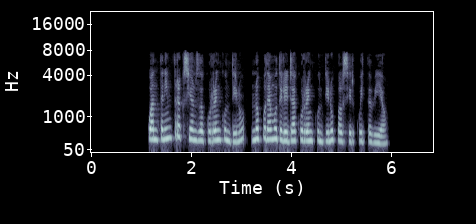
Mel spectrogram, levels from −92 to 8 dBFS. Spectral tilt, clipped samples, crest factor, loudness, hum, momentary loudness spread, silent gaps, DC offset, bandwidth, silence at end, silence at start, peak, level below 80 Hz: -5 dB/octave; under 0.1%; 18 dB; -20 LUFS; none; 8 LU; 3.12-3.20 s; under 0.1%; 8 kHz; 0.95 s; 1.15 s; -2 dBFS; -64 dBFS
